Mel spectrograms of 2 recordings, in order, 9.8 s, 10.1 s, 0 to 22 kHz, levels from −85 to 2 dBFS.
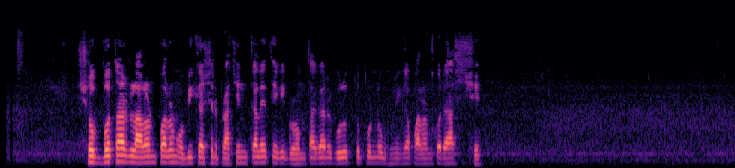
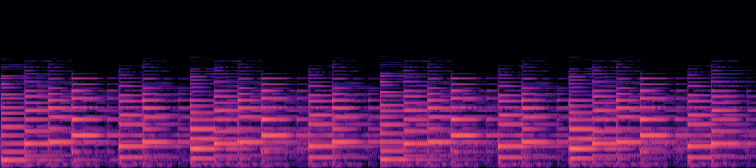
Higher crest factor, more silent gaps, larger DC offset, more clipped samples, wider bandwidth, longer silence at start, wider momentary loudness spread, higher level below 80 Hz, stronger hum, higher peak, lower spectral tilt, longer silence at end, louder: first, 22 dB vs 16 dB; neither; neither; neither; first, 10 kHz vs 5.6 kHz; first, 1.05 s vs 0 s; first, 17 LU vs 6 LU; second, -82 dBFS vs -58 dBFS; neither; first, -6 dBFS vs -14 dBFS; first, -6 dB/octave vs -2.5 dB/octave; first, 3.4 s vs 0 s; about the same, -27 LUFS vs -29 LUFS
